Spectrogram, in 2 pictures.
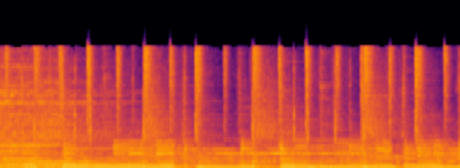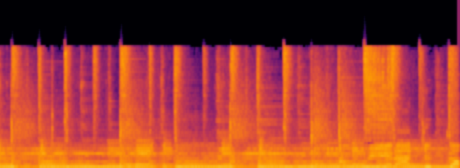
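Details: Only music is heard, a full band with guitar and singing, with no animal sound.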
